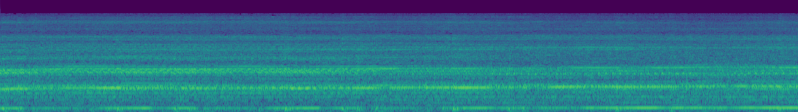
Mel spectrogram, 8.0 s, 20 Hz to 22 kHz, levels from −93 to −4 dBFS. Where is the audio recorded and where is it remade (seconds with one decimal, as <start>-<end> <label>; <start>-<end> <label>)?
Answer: 0.0-8.0 recorded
